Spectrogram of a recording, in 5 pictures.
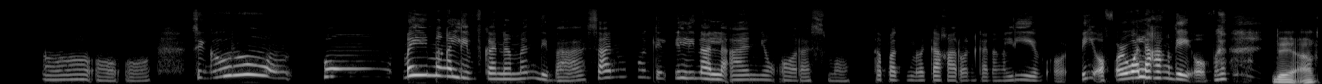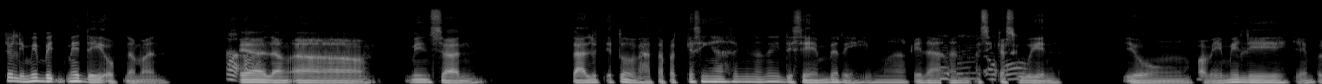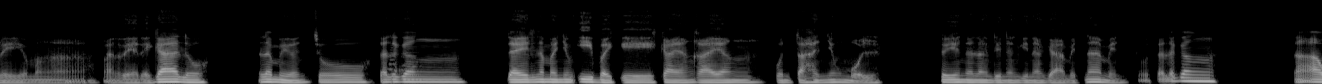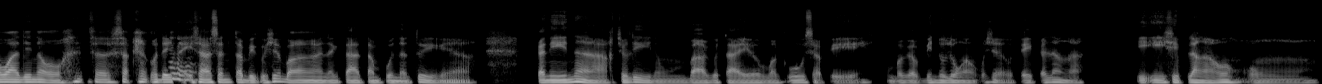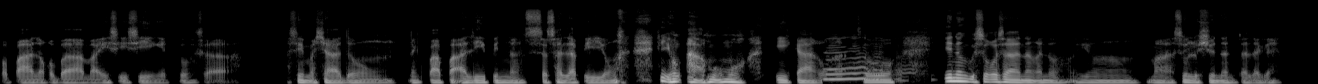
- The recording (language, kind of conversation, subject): Filipino, advice, Paano ako makakabuo ng regular na malikhaing rutina na maayos at organisado?
- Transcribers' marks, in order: chuckle; chuckle; laughing while speaking: "yung, yung amo mo"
